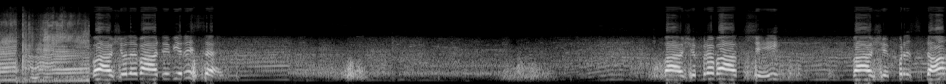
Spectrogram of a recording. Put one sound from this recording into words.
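A rally car engine revs and drones heard from inside the car.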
